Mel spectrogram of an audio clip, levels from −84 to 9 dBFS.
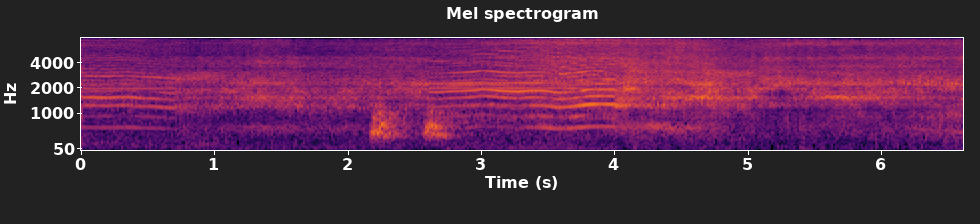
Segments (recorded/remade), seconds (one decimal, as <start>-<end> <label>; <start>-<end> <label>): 0.0-0.7 recorded; 0.7-2.6 remade; 2.6-4.0 recorded; 4.0-6.6 remade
